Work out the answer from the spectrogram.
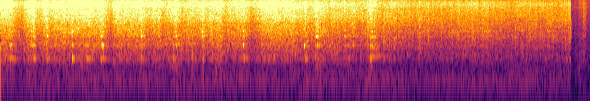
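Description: Instant ramen noodles and kimchi sizzling as they stir-fry in butter in a hot pan, with a spatula stirring and tossing them, making frequent short scrapes and clicks. The sizzle slowly fades and cuts off suddenly just before the end.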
